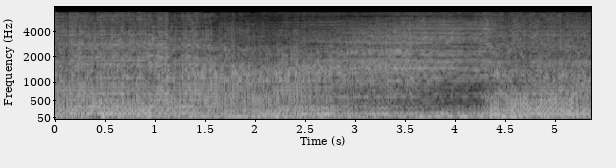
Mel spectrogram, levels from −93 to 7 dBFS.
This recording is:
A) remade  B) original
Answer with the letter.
A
